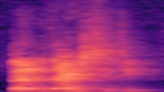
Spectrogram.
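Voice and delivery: high, loud startled cry; surprised exclamation. Acted. Friar startled by early visitor.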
